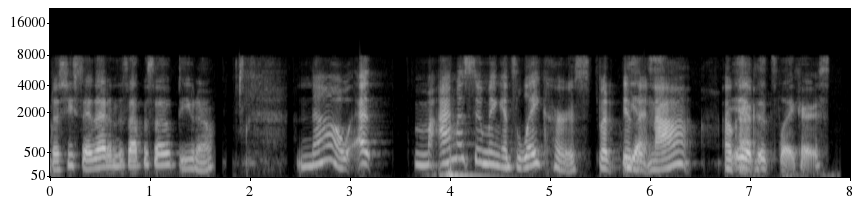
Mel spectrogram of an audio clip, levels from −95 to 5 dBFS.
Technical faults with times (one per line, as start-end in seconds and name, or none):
none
